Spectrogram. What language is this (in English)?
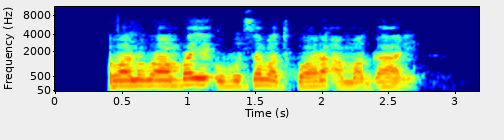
Kinyarwanda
